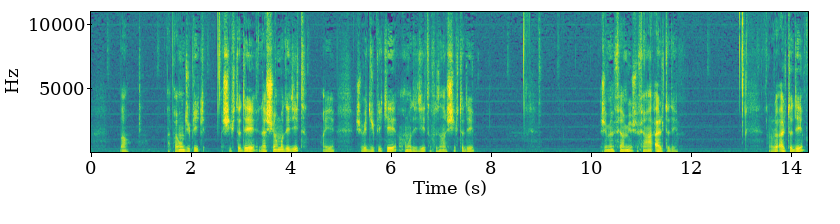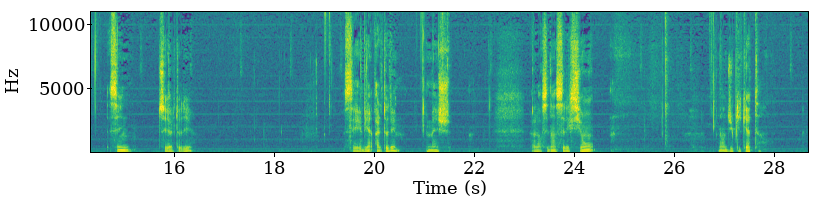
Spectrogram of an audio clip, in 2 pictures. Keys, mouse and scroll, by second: 14.1 alt+d, 21.6 click, 23.0 click.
